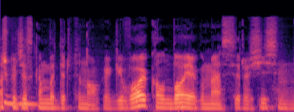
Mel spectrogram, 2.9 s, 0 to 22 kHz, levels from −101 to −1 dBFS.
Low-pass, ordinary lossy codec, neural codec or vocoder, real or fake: 19.8 kHz; AAC, 32 kbps; none; real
